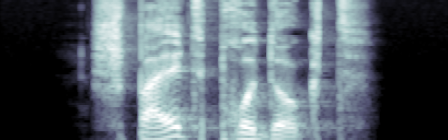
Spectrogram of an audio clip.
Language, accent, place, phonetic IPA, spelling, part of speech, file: German, Germany, Berlin, [ˈʃpaltpʁoˌdʊkt], Spaltprodukt, noun, De-Spaltprodukt.ogg
- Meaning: nuclear fission product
